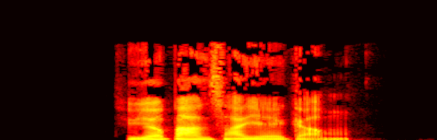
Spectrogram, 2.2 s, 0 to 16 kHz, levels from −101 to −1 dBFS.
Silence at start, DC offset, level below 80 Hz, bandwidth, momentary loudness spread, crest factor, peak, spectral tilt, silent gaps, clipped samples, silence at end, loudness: 0.65 s; under 0.1%; -52 dBFS; 11.5 kHz; 13 LU; 22 dB; -6 dBFS; -4.5 dB/octave; none; under 0.1%; 0.45 s; -26 LUFS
